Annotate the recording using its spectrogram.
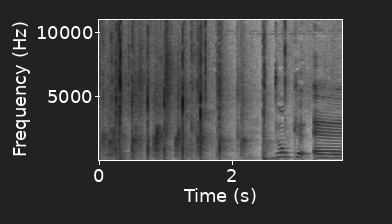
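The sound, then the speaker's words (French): A few people clap in a steady, fairly quick rhythm for a couple of seconds after a presentation ends, clear, then the clapping stops and a voice begins speaking. “Je sais pas, on avait applaudi tout à l'heure.”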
